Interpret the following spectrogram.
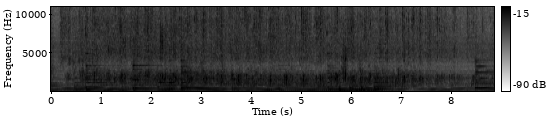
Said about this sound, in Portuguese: Aplauda ao Senhor.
